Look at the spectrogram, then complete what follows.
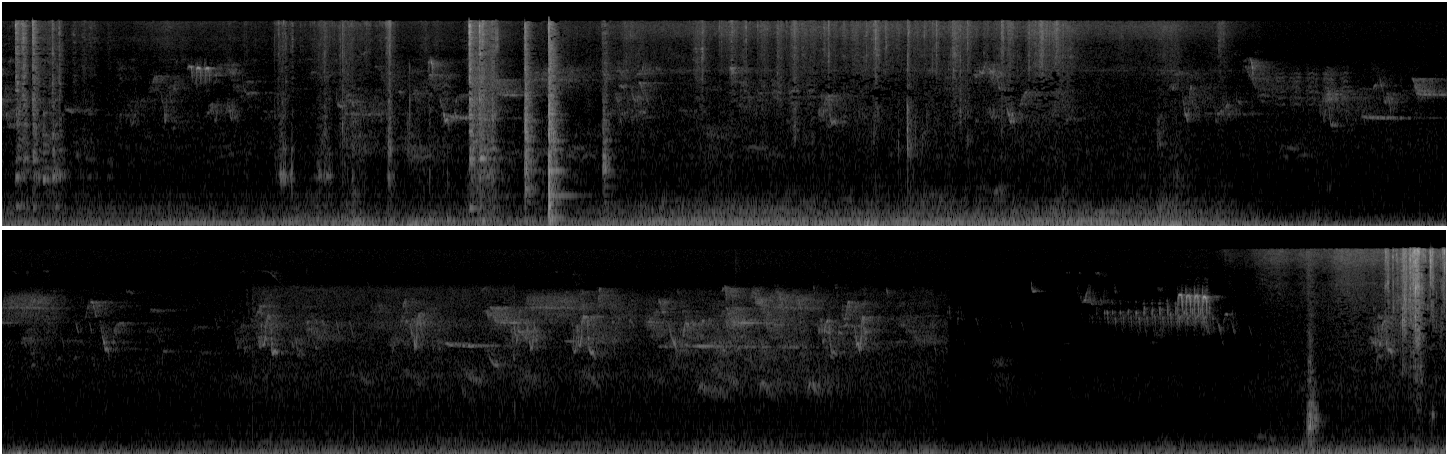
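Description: Near silence: a faint low room hum with a few soft clicks, and a scatter of faint high chirps through the middle.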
